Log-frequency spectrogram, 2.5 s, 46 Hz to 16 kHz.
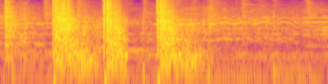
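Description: Three revolver shots in quick succession, about 0.4 s apart, over the instrumental music of a country song.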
